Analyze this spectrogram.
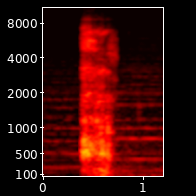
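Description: coughing and throat clearing

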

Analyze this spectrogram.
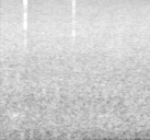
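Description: flowing river water

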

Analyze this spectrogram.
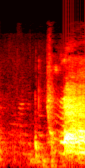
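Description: sneeze

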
